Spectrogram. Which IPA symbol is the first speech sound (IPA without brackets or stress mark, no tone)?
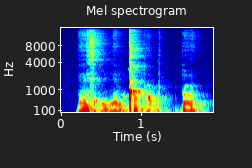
ẽ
